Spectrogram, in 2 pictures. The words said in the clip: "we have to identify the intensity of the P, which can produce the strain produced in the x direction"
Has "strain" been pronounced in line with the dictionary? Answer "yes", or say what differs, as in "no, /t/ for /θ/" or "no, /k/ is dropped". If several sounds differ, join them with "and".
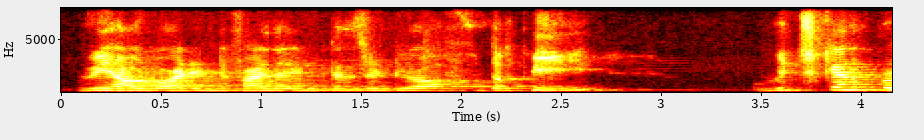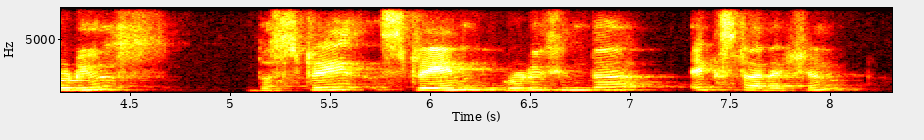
yes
